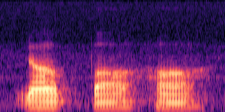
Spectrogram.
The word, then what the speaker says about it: Nabaha: This one has 3 A vowels. They all have the same sound, A. Nabaha.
